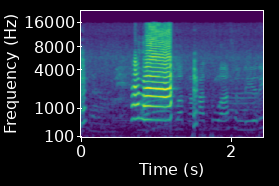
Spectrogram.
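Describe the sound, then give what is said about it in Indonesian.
A male cockatoo lets out a loud, harsh laugh-like call lasting about half a second, followed by a few softer, shorter squawks or voice-like sounds. “Nah itu dia ketawa ya.”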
